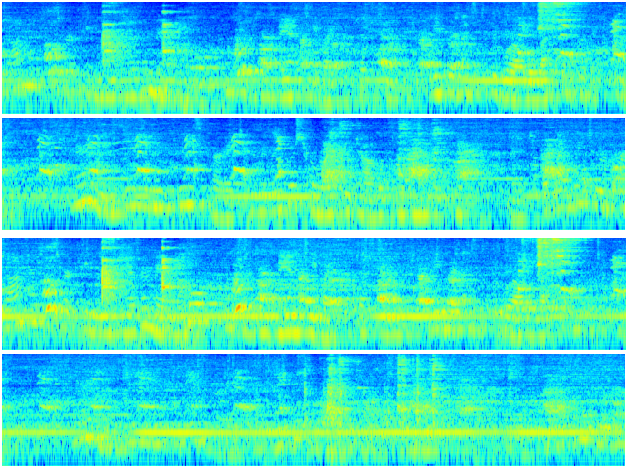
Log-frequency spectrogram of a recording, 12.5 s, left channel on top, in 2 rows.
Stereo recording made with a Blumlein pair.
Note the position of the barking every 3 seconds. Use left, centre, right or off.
right, right, left, left.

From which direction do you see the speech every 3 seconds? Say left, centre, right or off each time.
right, centre, left, left.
